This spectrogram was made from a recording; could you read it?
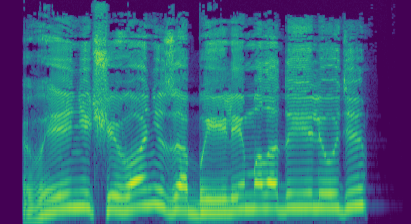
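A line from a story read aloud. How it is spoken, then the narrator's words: Muffled, hoarse voice. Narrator (Russian): Голос Марии Алексеевны звучал глухо с хриплыми нотками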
